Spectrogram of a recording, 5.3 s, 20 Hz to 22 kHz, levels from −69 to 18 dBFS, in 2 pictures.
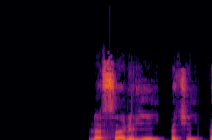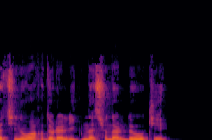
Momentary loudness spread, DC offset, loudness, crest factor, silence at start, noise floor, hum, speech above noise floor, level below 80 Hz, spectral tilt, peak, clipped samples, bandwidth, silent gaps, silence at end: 10 LU; under 0.1%; -17 LUFS; 18 dB; 1.1 s; -81 dBFS; none; 64 dB; -44 dBFS; -4 dB/octave; 0 dBFS; under 0.1%; 14.5 kHz; none; 0.6 s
